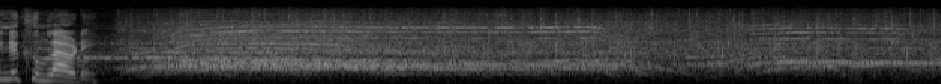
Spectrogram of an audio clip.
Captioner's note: audience cheering and applauding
